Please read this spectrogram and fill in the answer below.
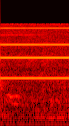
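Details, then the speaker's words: Stick welder transformer primary winding tested with a multimeter on continuity: clean continuous high-pitched beep with no dropouts and very low ohm reading; primary winding intact. "so i want to test between the two as you can hear the buzzer beeping it's got a very very low arm reading"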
